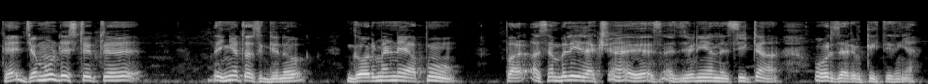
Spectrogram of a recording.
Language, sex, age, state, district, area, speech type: Dogri, male, 60+, Jammu and Kashmir, Jammu, urban, spontaneous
